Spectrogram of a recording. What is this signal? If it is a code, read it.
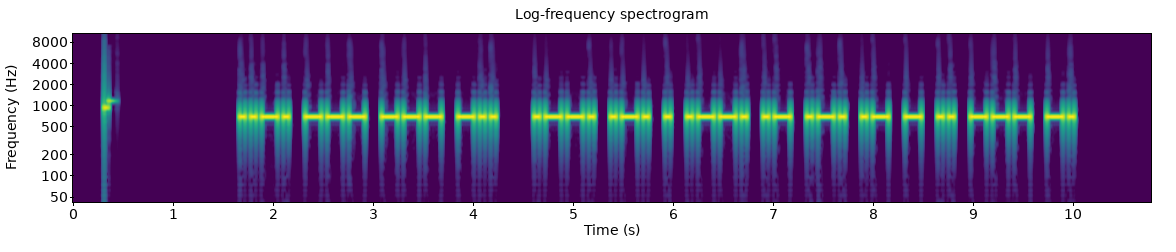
Morse code, heard as a keyed tone, about 22 wpm, 700 Hz. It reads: FOOD PREPARATION
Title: K1USN SST QSO Practice 22wpm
